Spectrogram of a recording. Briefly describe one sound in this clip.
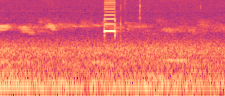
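An electronic meter gives a short high beep.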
